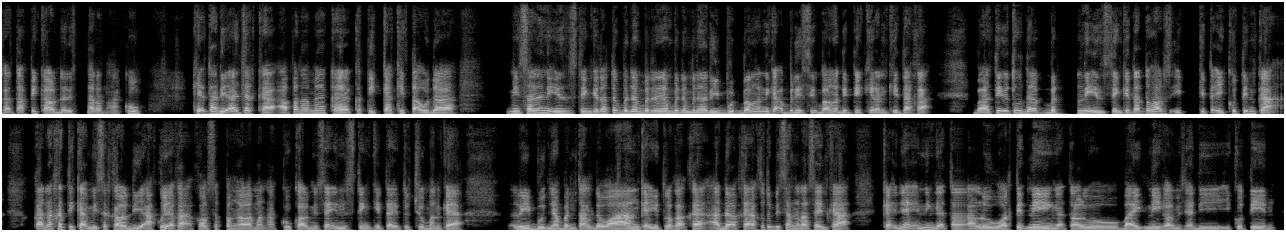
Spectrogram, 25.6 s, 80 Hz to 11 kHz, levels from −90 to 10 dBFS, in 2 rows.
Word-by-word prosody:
Kak. -, -, -1 dB
Tapi -, -, -1 dB
kalau -, -, +1 dB
dari 120 Hz, 0 st, 0 dB
saran 115 Hz, -2 st, -4 dB
aku, 105 Hz, -, -4 dB, 0.6 s
kayak -, -, +2 dB
tadi -, -, +4 dB
aja, -, -, +4 dB
Kak, -, -, +3 dB
apa -, -, +2 dB
namanya, 190 Hz, +3 st, -3 dB
kayak 140 Hz, -2 st, +2 dB
ketika 150 Hz, -3 st, -2 dB
kita 150 Hz, -2 st, +1 dB
udah 140 Hz, -1 st, +3 dB, 0.5 s
misalnya 195 Hz, +7 st, +1 dB
nih, 155 Hz, -4 st, +1 dB
insting 155 Hz, +1 st, -3 dB
kita 160 Hz, +1 st, +3 dB
tuh 235 Hz, -, +3 dB
benar-benar 160 Hz, -4 st, +3 dB
yang 150 Hz, -, 0 dB
benar-benar 145 Hz, 0 st, +1 dB
ribut 145 Hz, +2 st, 0 dB
banget 150 Hz, +4 st, +1 dB
nih, 170 Hz, -, -2 dB
Kak, -, -, -4 dB
berisik 135 Hz, 0 st, -2 dB
banget 135 Hz, +3 st, +1 dB
di -, -, -5 dB
pikiran 130 Hz, -1 st, 0 dB
kita, 135 Hz, +1 st, 0 dB
Kak. 400 Hz, -1 st, 0 dB, 0.4 s
Berarti 415 Hz, -1 st, +3 dB
itu 225 Hz, -, +2 dB
udah 175 Hz, -6 st, +4 dB
benar 165 Hz, +5 st, -3 dB
nih 190 Hz, -5 st, +3 dB
insting 145 Hz, +1 st, -1 dB
kita 150 Hz, 0 st, +3 dB
tuh -, -, +2 dB
harus 165 Hz, -2 st, +1 dB
ik 145 Hz, +1 st, -8 dB
kita -, -, -4 dB
ikutin, 170 Hz, +5 st, -1 dB
Kak. 145 Hz, -1 st, +2 dB, 0.4 s
Karena 135 Hz, +11 st, +3 dB
ketika 200 Hz, -3 st, +1 dB
misal 145 Hz, 0 st, -4 dB
kalau 145 Hz, -2 st, +3 dB
di 130 Hz, -, -2 dB
aku 130 Hz, +6 st, 0 dB
ya, -, -, +4 dB
Kak, 140 Hz, -, 0 dB
kalau 140 Hz, 0 st, -2 dB
sepengalaman 125 Hz, -3 st, -2 dB
aku 105 Hz, -, -7 dB
kalau 170 Hz, -, +2 dB
misalnya 140 Hz, +5 st, -1 dB
insting 130 Hz, +1 st, -5 dB
kita 130 Hz, -2 st, 0 dB
itu 120 Hz, +1 st, -6 dB
cuman 120 Hz, -1 st, -6 dB
kayak, -, -, +4 dB, 0.5 s
ributnya 135 Hz, -1 st, 0 dB
bentar 120 Hz, 0 st, 0 dB
doang, 130 Hz, +7 st, +4 dB
kayak 125 Hz, -4 st, +1 dB
gitu 130 Hz, -, 0 dB
loh, -, -, -9 dB
Kak. -, -, 0 dB
Kayak 130 Hz, -, +2 dB
ada 135 Hz, +5 st, +3 dB
kayak -, -, +2 dB
aku 175 Hz, -, -7 dB
tuh 200 Hz, -, -2 dB
bisa 185 Hz, -3 st, -2 dB
ngerasain, 130 Hz, +1 st, +1 dB
Kak. 150 Hz, -, +1 dB, 0.2 s
"Kayaknya 160 Hz, +2 st, -1 dB
ini 160 Hz, +2 st, -3 dB
nggak 135 Hz, -, -1 dB
terlalu 120 Hz, -1 st, 0 dB
worth -, -, +2 dB
it 165 Hz, -2 st, 0 dB
nih, 145 Hz, -4 st, +3 dB
nggak 125 Hz, -, -3 dB
terlalu 120 Hz, -1 st, 0 dB
baik 125 Hz, +4 st, +2 dB
nih, 150 Hz, -1 st, -1 dB
kalau 135 Hz, -2 st, 0 dB
misalnya 125 Hz, -1 st, -5 dB
diikutin," 115 Hz, +1 st, -4 dB
140 Hz, 220 wpm, -22 LUFS, 125-155 Hz, 0.6 s, tadi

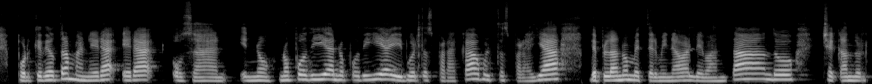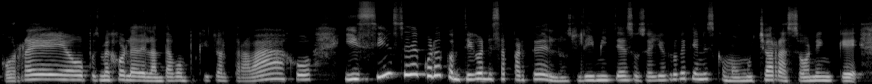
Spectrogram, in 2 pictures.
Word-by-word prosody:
porque 175 Hz, +1 st, 0 dB
de 200 Hz, -, +5 dB
otra 230 Hz, +6 st, +3 dB
manera 205 Hz, -1 st, +2 dB
era, 210 Hz, +2 st, +3 dB
o 185 Hz, -, -2 dB
sea, 170 Hz, -1 st, -3 dB, 0.2 s
eh, 180 Hz, -, -5 dB
no, 180 Hz, -1 st, 0 dB
no 195 Hz, 0 st, 0 dB
podía 225 Hz, +1 st, +4 dB
no 205 Hz, -1 st, 0 dB
podía. 210 Hz, +4 st, +1 dB
Y 190 Hz, -3 st, +5 dB
vueltas 190 Hz, 0 st, -2 dB
para 170 Hz, -3 st, -8 dB
acá, 230 Hz, +10 st, +2 dB
vueltas 210 Hz, -5 st, -4 dB
para 155 Hz, -2 st, -9 dB
allá, 225 Hz, +8 st, +5 dB, 0.3 s
de 185 Hz, -, +4 dB
plano 195 Hz, +3 st, +4 dB
me 195 Hz, -2 st, +2 dB
terminaba 175 Hz, 0 st, -1 dB
levantando, 225 Hz, +8 st, +2 dB, 0.3 s
checando 180 Hz, -1 st, 0 dB
el 180 Hz, +1 st, -7 dB
correo. 215 Hz, +5 st, 0 dB
Pues, 195 Hz, -, -9 dB
mejor 195 Hz, +2 st, -1 dB
le 190 Hz, -, +1 dB
adelantaba 175 Hz, -1 st, -1 dB
un 175 Hz, -, -6 dB
poquito 180 Hz, +1 st, -13 dB
al 170 Hz, -, -11 dB
trabajo, 220 Hz, +8 st, -3 dB, 0.3 s
y 240 Hz, +1 st, +3 dB
sí, 240 Hz, -, 0 dB
estoy 485 Hz, -2 st, +3 dB
de 470 Hz, -, +5 dB
acuerdo 425 Hz, -2 st, +2 dB
contigo 245 Hz, -, +1 dB
en 245 Hz, -, +1 dB
esa 245 Hz, +1 st, -5 dB
parte 210 Hz, +1 st, -6 dB
de 235 Hz, -2 st, +1 dB
los 160 Hz, 0 st, -6 dB
límites. 195 Hz, +2 st, -1 dB
O 190 Hz, -, -6 dB
sea, 185 Hz, 0 st, -7 dB
yo 200 Hz, +2 st, -3 dB
creo 230 Hz, +2 st, -5 dB
que 265 Hz, -, -3 dB
tienes 245 Hz, -2 st, -3 dB
como 165 Hz, -4 st, -6 dB
mucha 175 Hz, +5 st, -2 dB
razón 170 Hz, -2 st, -3 dB
en 180 Hz, 0 st, 0 dB
que, 165 Hz, -3 st, -2 dB
195 Hz, 205 wpm, -23 LUFS, 180-230 Hz, 0.3 s, de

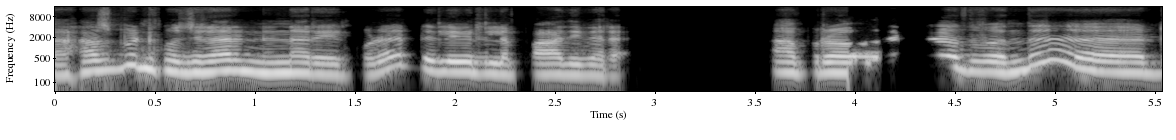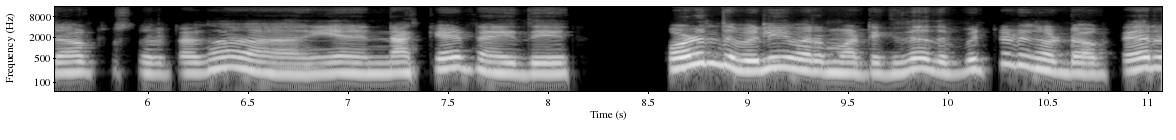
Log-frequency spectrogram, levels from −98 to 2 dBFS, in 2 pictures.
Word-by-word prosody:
Husband 235 Hz, +3 st, 0 dB
கொஞ்சம் 195 Hz, -1 st, +1 dB
நேரம் 215 Hz, -2 st, +2 dB
நின்னாரு 190 Hz, -2 st, 0 dB
என்கூட, 170 Hz, +7 st, -7 dB, 0.2 s
டெலிவரில 195 Hz, -4 st, 0 dB, 0.2 s
பாதி 170 Hz, -1 st, -1 dB
வர. 150 Hz, -1 st, -7 dB, 0.9 s
அப்புறம் 190 Hz, +1 st, +1 dB, 0.2 s
2வது 285 Hz, -8 st, -4 dB
வந்து, 220 Hz, -, -1 dB, 0.6 s
டாக்டர் 195 Hz, 0 st, -4 dB
சொல்லிட்டாங்க, 185 Hz, +4 st, -4 dB, 0.2 s
அ -, -, -1 dB, 0.4 s
ஏன் 180 Hz, -1 st, -1 dB
நான் 190 Hz, 0 st, 0 dB
கேட்டேன், 230 Hz, -7 st, +2 dB
இது 180 Hz, +1 st, -1 dB, 0.6 s
குழந்தை 320 Hz, +4 st, +7 dB
வெளிய 255 Hz, +6 st, +4 dB
வர 215 Hz, -2 st, +3 dB
மாட்டேங்கிது, 185 Hz, +2 st, -1 dB
அத 195 Hz, -, -1 dB
விட்டுடுங்க 245 Hz, +2 st, 0 dB
டாக்டர் 210 Hz, +9 st, +1 dB
195 Hz, 135 wpm, -20 LUFS, 185-230 Hz, 0.9 s, குழந்தை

